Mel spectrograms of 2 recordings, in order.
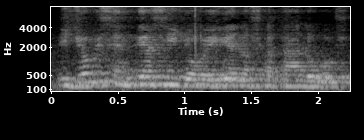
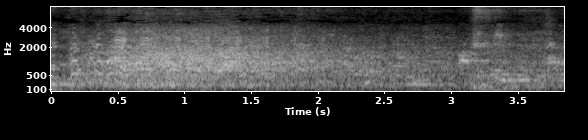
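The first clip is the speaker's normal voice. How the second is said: breathy laugh; 5 semitones higher, 5 dB louder than usual. Real, not acted. Laughing at own story.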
